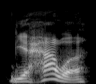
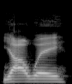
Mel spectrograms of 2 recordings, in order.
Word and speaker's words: Yahweh: it briefly okay um yahawah is an incorrect lashawan kadash to say Yahweh um yah ywe almost certainly is the way to pronounce the day Divine name the tetr grammaton which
